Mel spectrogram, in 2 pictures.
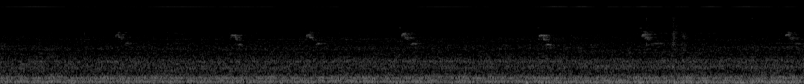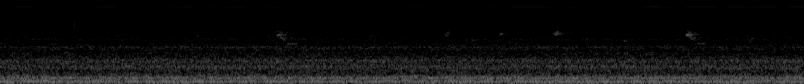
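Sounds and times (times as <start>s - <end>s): steady low hum: 0.0s - 16.0s
small bird chirping: 1.1s - 4.4s, 5.3s - 6.8s, 7.8s - 8.2s, 9.2s - 13.9s, 14.8s - 15.8s.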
